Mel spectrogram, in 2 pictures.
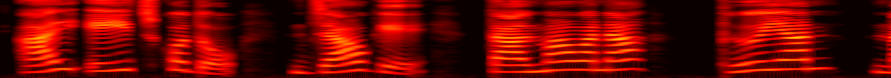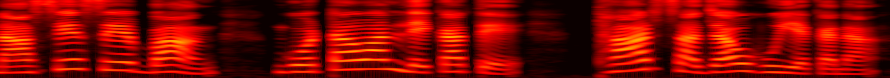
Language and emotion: Santali, neutral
